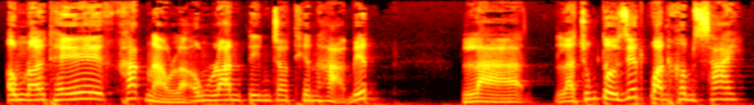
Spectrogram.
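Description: A man's voice: mid-range voice, very animated, unhurried, a bit bright, no room sound, studio quality, pitched above the performer's own voice. Man doing a stammering young soldier. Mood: indignant. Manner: stammering, repeating words.

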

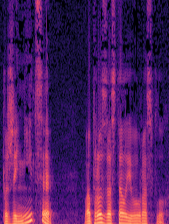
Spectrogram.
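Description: A man's voice: fairly low pitch, moderate pace, mellow. A man reading a story aloud as narrator, voicing the dialogue expressively. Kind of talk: audiobook reading with character voices.

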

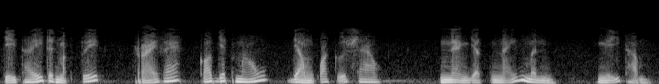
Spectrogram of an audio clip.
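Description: Lively low-voiced male narrator. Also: moderate pace, husky. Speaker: audiobook narrator. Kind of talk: storytelling narration of a martial arts novel. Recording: lo-fi radio recording.

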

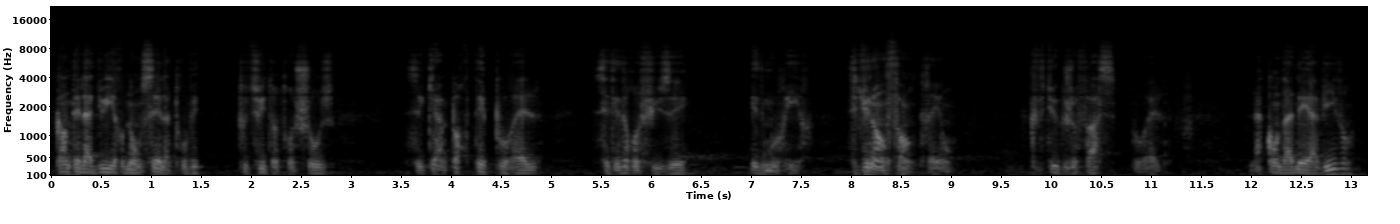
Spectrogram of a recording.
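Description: A man reading a play aloud, voicing a weary, stern king who speaks gravely and with resignation. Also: rumbling low, normal speed, long pauses, exaggerated voice.

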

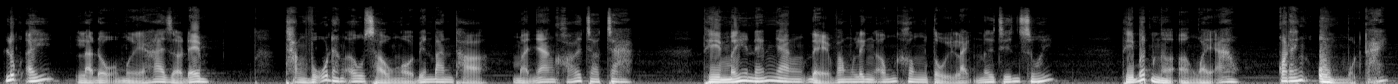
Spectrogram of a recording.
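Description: A man's voice: lowish voice, big pitch swings, moderate pace, mellow. A man narrating a ghost story in a dramatic, suspenseful way.

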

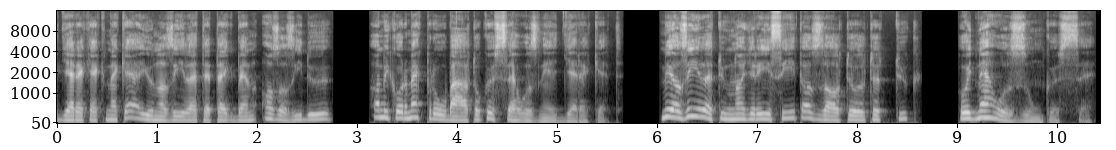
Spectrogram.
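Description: A man's voice: medium pitch, dark tone. A man voicing a chatty, jovial older male farmer and grandfather in an audiobook.

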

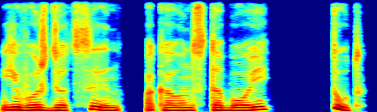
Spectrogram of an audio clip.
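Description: Muffled hoarse male stalker voiced by a woman, menacing, low, warm. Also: steady tone, slow, no echo, studio quality.

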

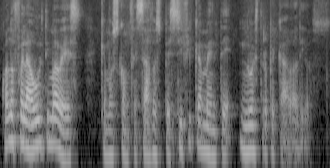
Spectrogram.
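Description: A man preaching with a warm, mellow voice. His delivery is conversational, with restarts and phrase endings that drop to near quiet. The pitch sits at an ordinary middle height for a man. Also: moderate pace, gravelly. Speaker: pastor. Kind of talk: sermon.

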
